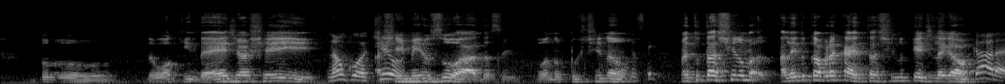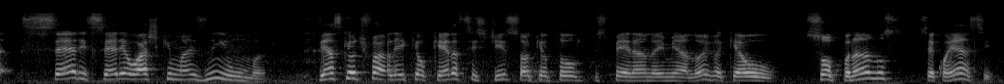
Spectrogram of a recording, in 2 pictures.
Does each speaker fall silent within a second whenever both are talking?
Yes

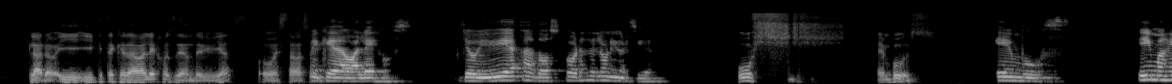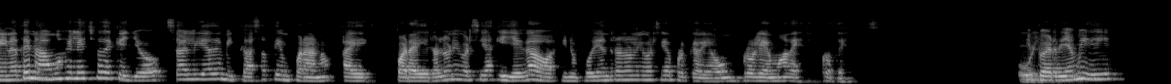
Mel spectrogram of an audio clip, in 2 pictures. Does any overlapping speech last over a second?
No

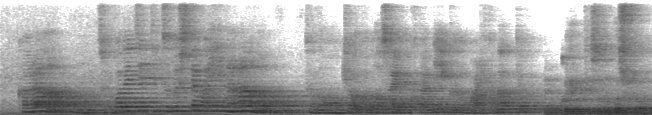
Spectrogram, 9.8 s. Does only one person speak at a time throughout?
Yes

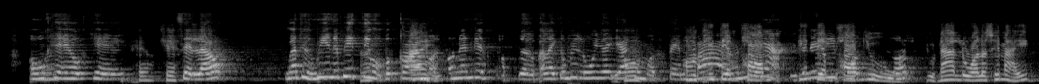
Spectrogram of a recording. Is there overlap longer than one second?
Yes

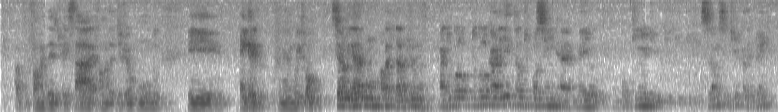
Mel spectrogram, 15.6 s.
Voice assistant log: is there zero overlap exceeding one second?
Yes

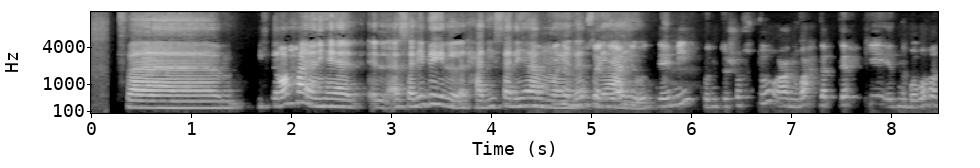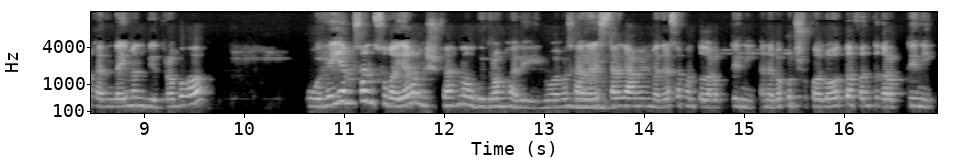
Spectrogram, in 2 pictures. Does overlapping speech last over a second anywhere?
Yes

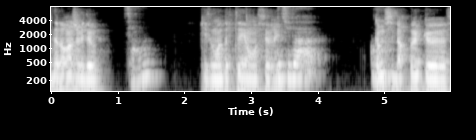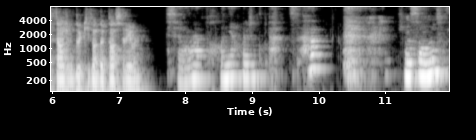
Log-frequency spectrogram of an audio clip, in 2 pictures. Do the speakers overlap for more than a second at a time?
No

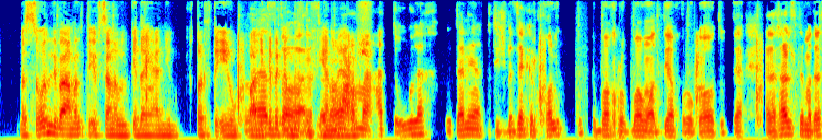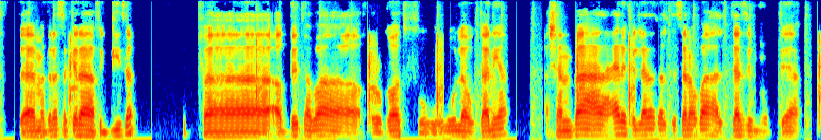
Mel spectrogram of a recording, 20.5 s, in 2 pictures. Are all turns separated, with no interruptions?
No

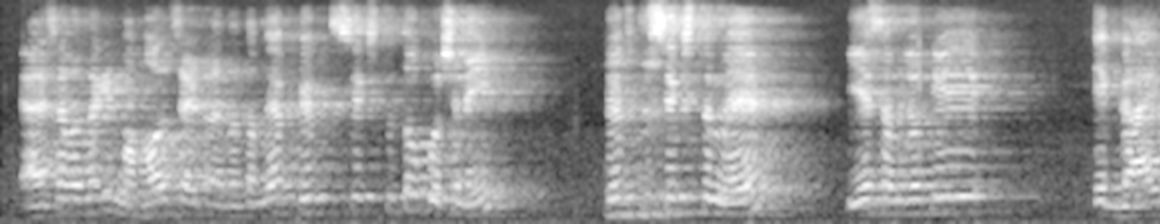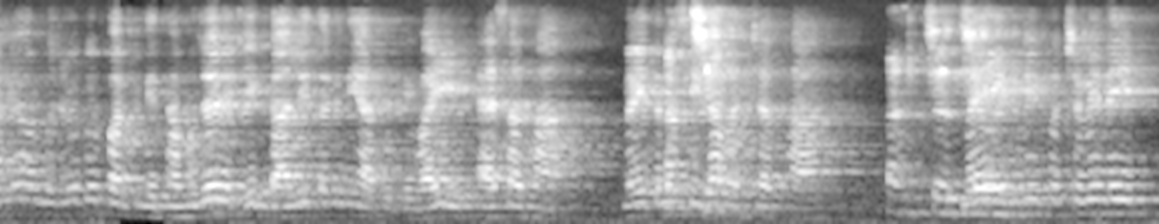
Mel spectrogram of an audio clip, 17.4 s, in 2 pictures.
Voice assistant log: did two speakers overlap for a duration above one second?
No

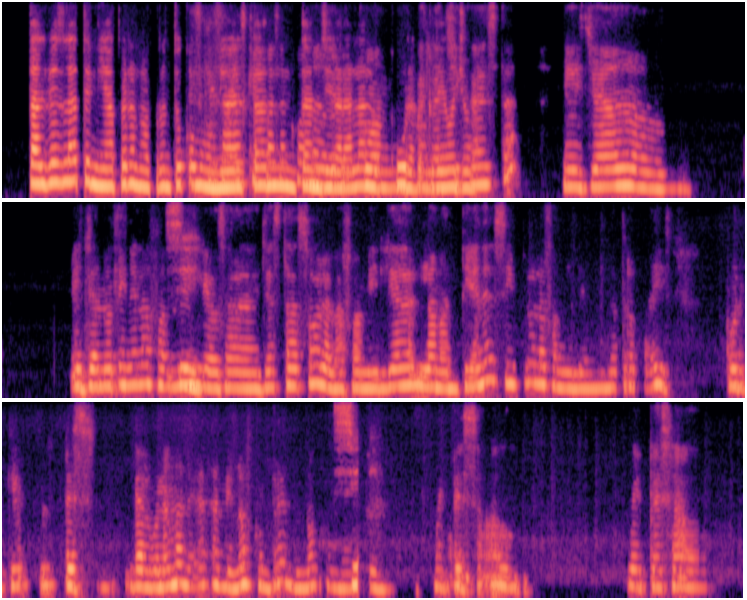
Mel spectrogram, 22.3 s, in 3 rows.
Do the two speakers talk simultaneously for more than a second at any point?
Yes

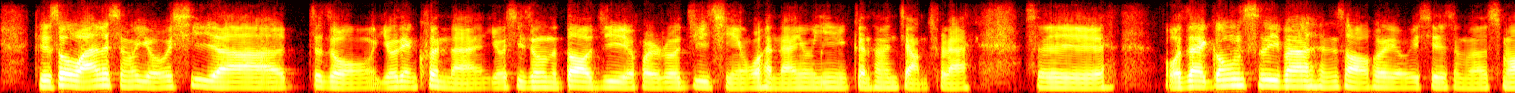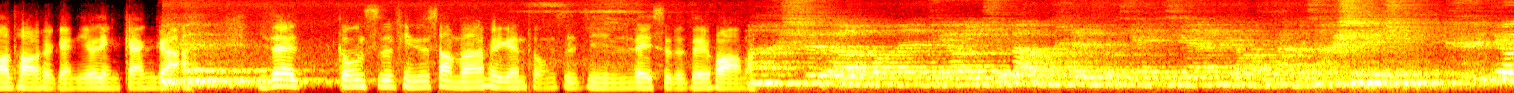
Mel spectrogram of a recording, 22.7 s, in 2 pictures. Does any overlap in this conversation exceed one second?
No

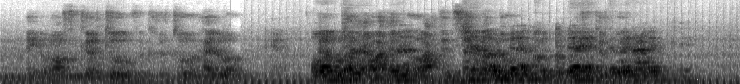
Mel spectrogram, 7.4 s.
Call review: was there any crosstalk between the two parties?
Yes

